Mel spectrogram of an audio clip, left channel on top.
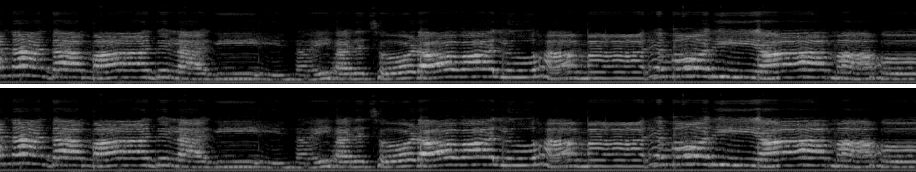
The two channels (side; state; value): both; identical; correlation 1.00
